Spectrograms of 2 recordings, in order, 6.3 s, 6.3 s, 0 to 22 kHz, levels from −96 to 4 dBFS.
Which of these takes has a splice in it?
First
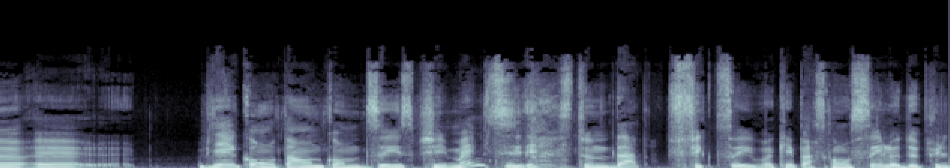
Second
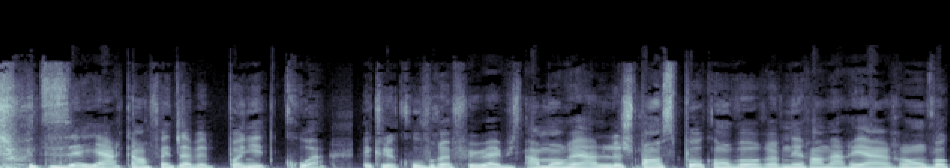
second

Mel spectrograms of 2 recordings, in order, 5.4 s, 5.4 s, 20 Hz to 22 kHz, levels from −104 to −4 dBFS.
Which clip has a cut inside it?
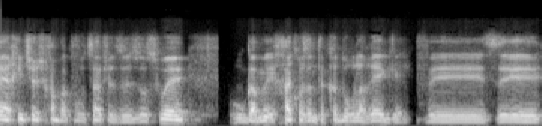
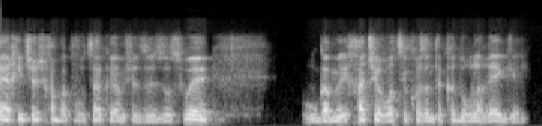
first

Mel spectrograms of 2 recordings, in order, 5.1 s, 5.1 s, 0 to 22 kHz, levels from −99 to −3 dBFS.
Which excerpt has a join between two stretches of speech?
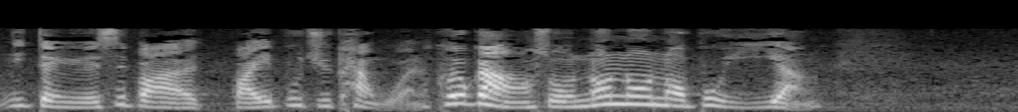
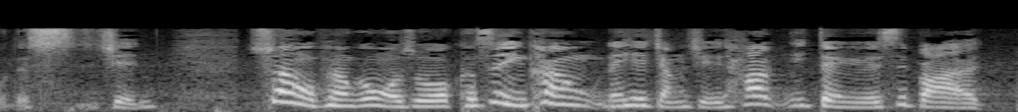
second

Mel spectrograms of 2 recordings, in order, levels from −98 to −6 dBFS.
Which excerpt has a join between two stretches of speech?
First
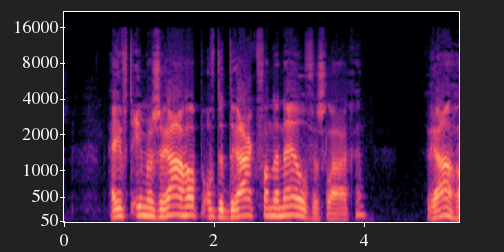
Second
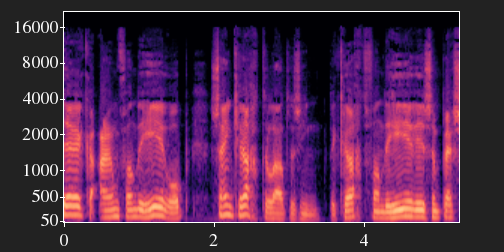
second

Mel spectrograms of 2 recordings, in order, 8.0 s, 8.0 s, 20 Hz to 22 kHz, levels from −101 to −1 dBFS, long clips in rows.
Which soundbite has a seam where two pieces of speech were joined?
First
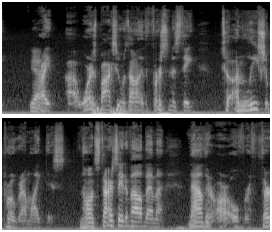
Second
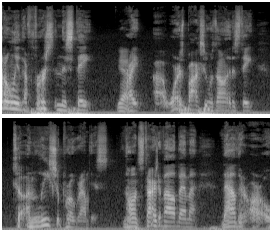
second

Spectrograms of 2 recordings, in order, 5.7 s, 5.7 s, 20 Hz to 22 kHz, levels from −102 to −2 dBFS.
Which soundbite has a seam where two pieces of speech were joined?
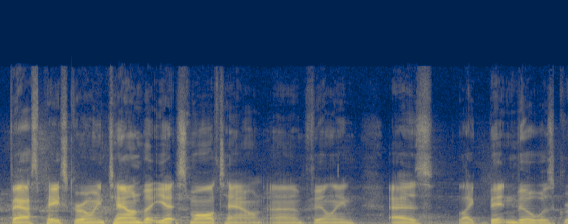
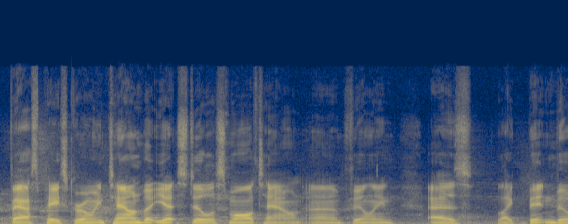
first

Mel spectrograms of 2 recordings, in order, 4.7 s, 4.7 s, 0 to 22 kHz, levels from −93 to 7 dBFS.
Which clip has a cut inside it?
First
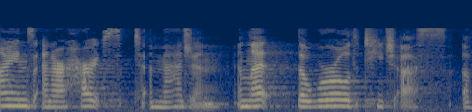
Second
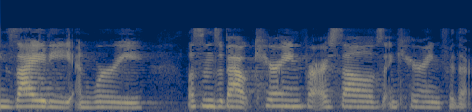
first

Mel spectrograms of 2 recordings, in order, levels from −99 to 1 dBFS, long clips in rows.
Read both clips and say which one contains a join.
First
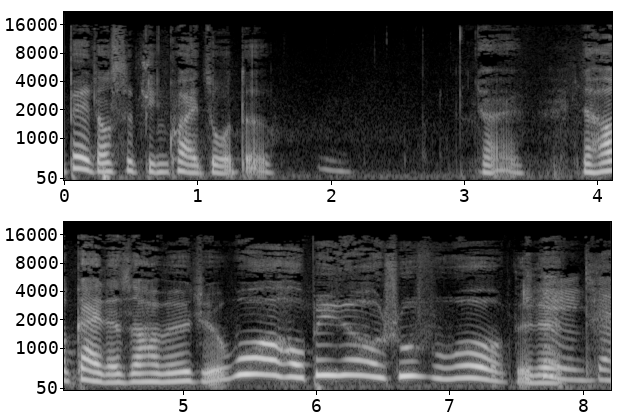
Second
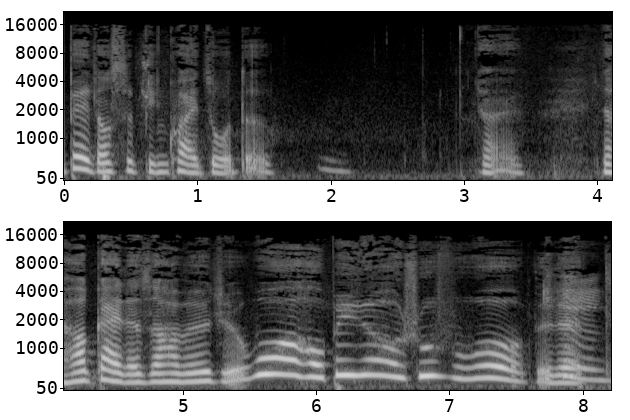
first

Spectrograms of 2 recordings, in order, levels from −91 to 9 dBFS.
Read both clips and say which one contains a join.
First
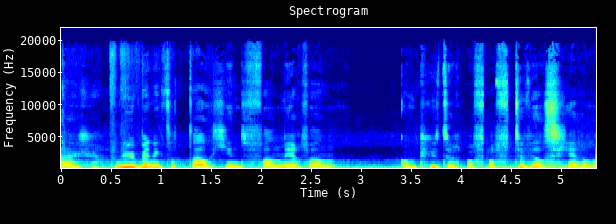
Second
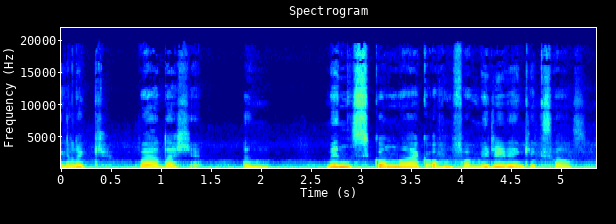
first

